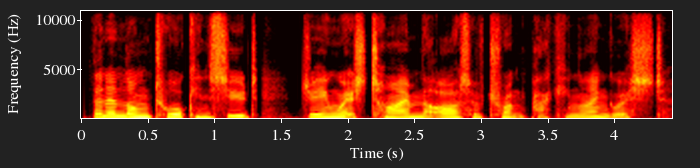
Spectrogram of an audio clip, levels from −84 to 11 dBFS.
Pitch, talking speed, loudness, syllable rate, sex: 230 Hz, 190 wpm, -16 LUFS, 4.9 syllables/s, female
